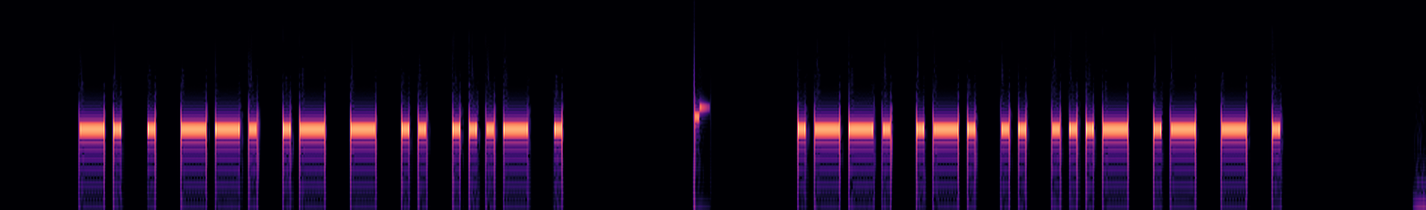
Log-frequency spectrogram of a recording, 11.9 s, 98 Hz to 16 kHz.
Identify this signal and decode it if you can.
Morse code, heard as a keyed tone, about 17 wpm, 700 Hz. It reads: NEGATIVE PRIVATE
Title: Sentences from Top 1000 Words - New Word Drill - 17wpm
